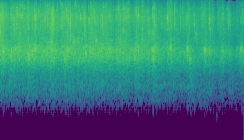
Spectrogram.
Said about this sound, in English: That is good preaching. Clap your hands this morning. That's good preaching.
